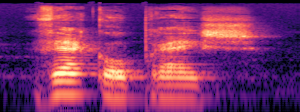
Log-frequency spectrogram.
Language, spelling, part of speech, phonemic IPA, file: Dutch, verkoopprijs, noun, /vərˈkoːˌprɛi̯s/, Nl-verkoopprijs.ogg
- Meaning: bidding price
